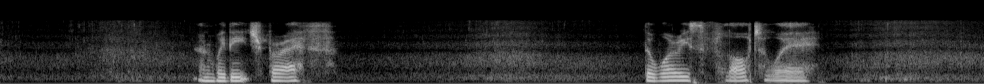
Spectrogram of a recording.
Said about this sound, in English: You're sitting on the warm sand. It's not too hot. Not too cold. Breathe in. Breathe out. You can feel the warmth of the sun against your skin. Hear the waves.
